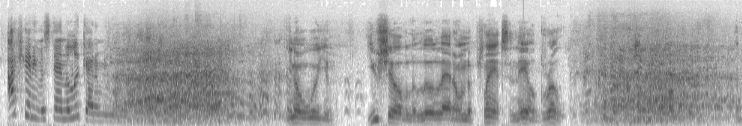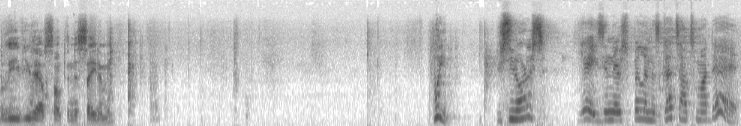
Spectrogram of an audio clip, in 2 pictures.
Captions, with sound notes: I can't even stand to look at him anymore. (audience laughing) - You know William, you shovel a little of that on the plants and they'll grow. (audience laughing) I believe you have something to say to me. - William, you seen Artis? - Yeah, he's in there spilling his guts out to my dad.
